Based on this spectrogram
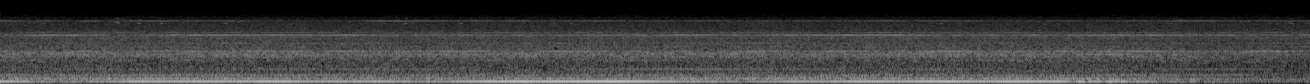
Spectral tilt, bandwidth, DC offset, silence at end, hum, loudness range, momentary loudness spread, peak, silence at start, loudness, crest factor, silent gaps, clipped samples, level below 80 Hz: -5 dB/octave; 11 kHz; under 0.1%; 0 s; none; 2 LU; 7 LU; -12 dBFS; 0 s; -26 LUFS; 12 dB; none; under 0.1%; -58 dBFS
